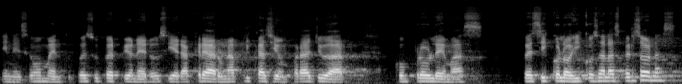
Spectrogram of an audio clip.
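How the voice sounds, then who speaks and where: A man's voice: medium pitch, steady tone, a little fast, a little mellow, long reverb tail. A man with a Colombian accent, a guest on a radio show, telling his story thoughtfully with frequent restarts. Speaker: guest, company founder. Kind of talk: radio interview.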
